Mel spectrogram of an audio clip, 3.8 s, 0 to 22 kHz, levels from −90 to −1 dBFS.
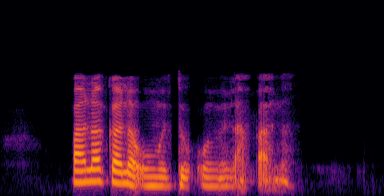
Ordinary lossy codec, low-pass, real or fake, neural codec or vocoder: AAC, 24 kbps; 5.4 kHz; fake; autoencoder, 44.1 kHz, a latent of 192 numbers a frame, MeloTTS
